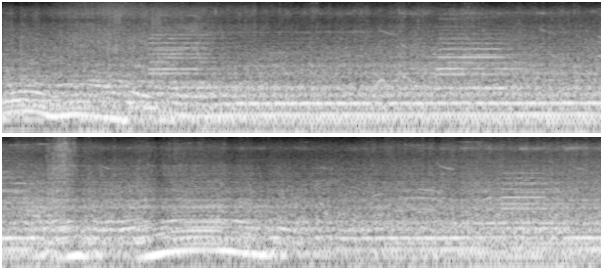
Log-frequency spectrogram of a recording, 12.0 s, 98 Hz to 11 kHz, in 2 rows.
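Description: A V12 sports car engine idles with a deep burble.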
